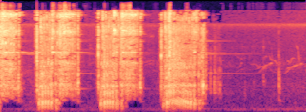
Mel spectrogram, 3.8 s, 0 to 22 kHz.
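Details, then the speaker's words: Freshly refurbished Jonsered 2071 chainsaw's first run in the wood, decompression valve sticking; three crisp clean throttle blips rise and fall evenly, the saw revs healthily. "that is a whole lot of not bad"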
